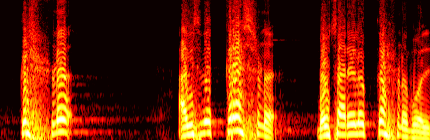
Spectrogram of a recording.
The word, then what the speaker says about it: कृष्ण: में ऐसा होता है ऋ बोलना है लेकिन र बोल जाते हैं कृष्ण कृष्ण अब इसमें कृष्ण बहुत सारे लोग कृष्ण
